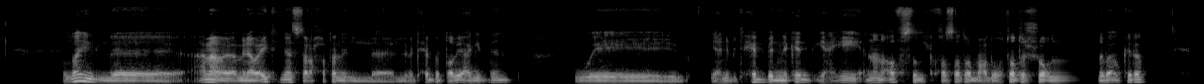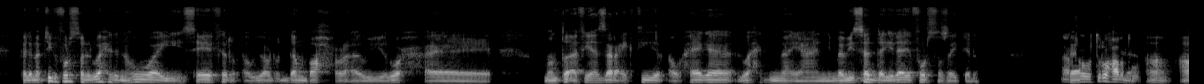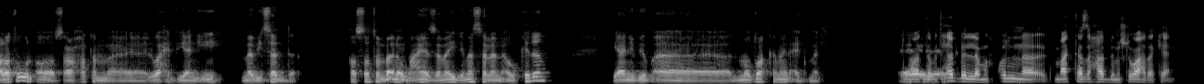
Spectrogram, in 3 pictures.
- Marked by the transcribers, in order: unintelligible speech
- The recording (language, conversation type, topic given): Arabic, podcast, إيه أجمل ذكرى عندك مع الطبيعة؟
